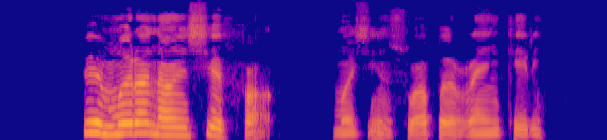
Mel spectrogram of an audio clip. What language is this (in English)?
Bamun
